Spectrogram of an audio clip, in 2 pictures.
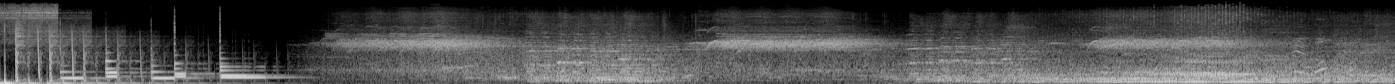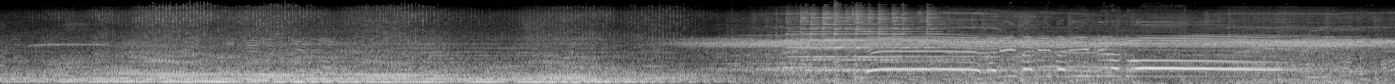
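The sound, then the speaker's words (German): A steady engine rumble runs throughout, broken by repeated short shrill whistle blasts and ringing bell-like tones, ending in a cluster of bright, sliding high-pitched tones over the continuing drone. “Pfeifen, Glocken und Motoren, manch einer wird es erkannt haben”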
